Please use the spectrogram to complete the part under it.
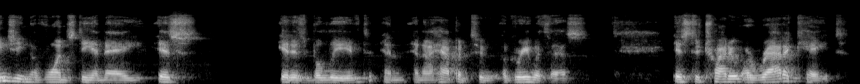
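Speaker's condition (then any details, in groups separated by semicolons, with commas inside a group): No condition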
